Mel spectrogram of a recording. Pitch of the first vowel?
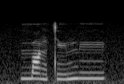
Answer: falling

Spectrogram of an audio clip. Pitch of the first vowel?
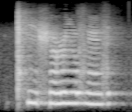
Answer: falling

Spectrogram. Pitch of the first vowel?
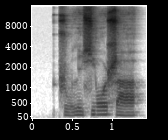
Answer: rising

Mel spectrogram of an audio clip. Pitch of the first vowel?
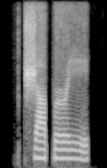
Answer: low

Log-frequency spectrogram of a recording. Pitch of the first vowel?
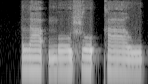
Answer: low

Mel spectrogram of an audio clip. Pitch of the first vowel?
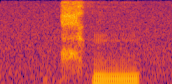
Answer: high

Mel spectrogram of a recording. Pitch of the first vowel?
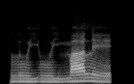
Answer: low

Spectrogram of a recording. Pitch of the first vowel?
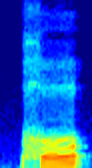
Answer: rising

